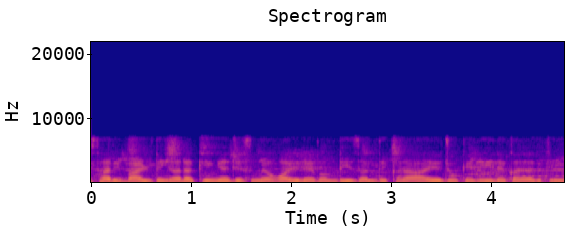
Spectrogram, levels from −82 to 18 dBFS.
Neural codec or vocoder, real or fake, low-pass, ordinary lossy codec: vocoder, 22.05 kHz, 80 mel bands, WaveNeXt; fake; 7.2 kHz; none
